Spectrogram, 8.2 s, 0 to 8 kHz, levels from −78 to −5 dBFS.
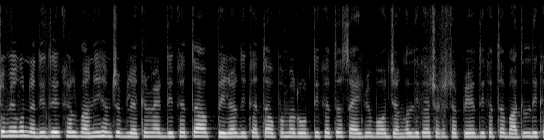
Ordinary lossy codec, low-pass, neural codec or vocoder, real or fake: none; none; none; real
